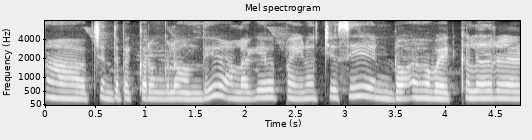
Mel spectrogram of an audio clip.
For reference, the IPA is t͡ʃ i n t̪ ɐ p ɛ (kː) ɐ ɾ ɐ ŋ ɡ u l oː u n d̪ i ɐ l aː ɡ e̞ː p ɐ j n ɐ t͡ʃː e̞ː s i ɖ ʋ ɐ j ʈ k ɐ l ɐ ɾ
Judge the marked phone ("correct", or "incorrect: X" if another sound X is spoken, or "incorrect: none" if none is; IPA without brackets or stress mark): correct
